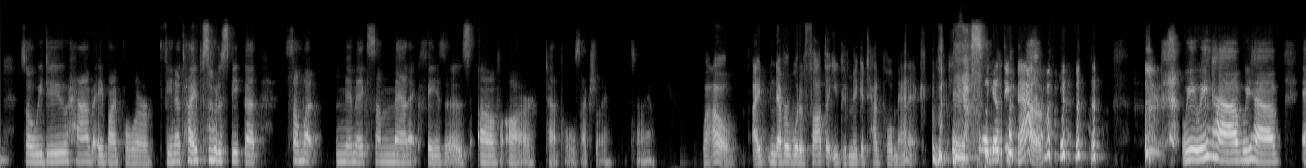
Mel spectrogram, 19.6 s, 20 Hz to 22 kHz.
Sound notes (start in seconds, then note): 14.2 chuckles; 15.9 laughs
